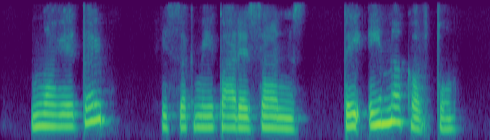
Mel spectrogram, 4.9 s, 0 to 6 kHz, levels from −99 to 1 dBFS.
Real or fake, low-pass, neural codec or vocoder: fake; 5.4 kHz; codec, 16 kHz, 1.1 kbps, Voila-Tokenizer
